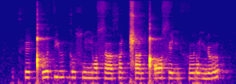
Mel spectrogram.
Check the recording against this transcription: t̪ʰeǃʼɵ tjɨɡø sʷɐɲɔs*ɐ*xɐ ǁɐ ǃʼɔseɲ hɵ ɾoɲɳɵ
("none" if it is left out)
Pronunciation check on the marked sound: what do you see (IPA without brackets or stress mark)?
ɐ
